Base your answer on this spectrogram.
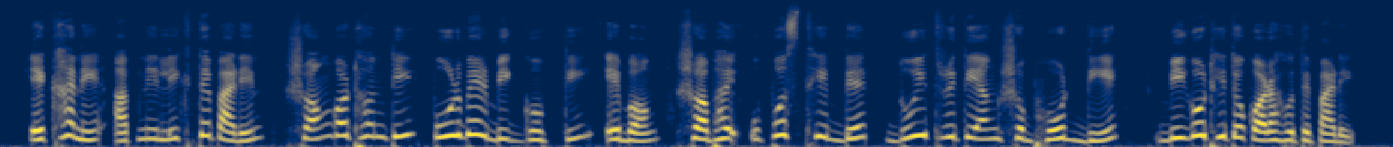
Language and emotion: Bengali, neutral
